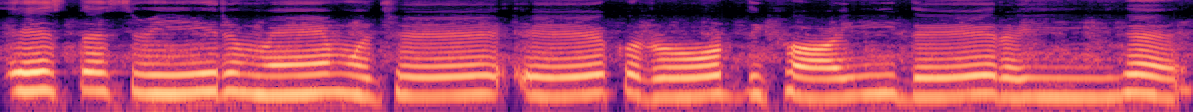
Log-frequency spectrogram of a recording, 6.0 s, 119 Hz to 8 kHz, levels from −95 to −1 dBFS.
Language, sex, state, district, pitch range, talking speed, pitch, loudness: Hindi, male, Madhya Pradesh, Katni, 220-245 Hz, 100 wpm, 235 Hz, -16 LUFS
